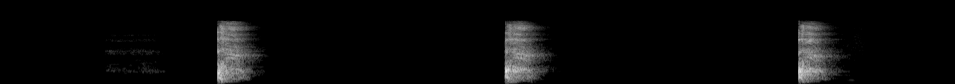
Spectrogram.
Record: {"three_cough_length": "9.6 s", "three_cough_amplitude": 29939, "three_cough_signal_mean_std_ratio": 0.2, "survey_phase": "beta (2021-08-13 to 2022-03-07)", "age": "18-44", "gender": "Female", "wearing_mask": "No", "symptom_none": true, "smoker_status": "Never smoked", "respiratory_condition_asthma": false, "respiratory_condition_other": false, "recruitment_source": "REACT", "submission_delay": "1 day", "covid_test_result": "Negative", "covid_test_method": "RT-qPCR", "influenza_a_test_result": "Unknown/Void", "influenza_b_test_result": "Unknown/Void"}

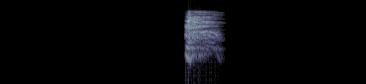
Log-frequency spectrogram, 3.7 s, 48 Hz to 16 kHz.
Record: {"cough_length": "3.7 s", "cough_amplitude": 19835, "cough_signal_mean_std_ratio": 0.22, "survey_phase": "beta (2021-08-13 to 2022-03-07)", "age": "18-44", "gender": "Male", "wearing_mask": "No", "symptom_cough_any": true, "symptom_runny_or_blocked_nose": true, "symptom_shortness_of_breath": true, "symptom_fatigue": true, "symptom_headache": true, "symptom_change_to_sense_of_smell_or_taste": true, "symptom_loss_of_taste": true, "symptom_other": true, "symptom_onset": "6 days", "smoker_status": "Ex-smoker", "respiratory_condition_asthma": false, "respiratory_condition_other": false, "recruitment_source": "Test and Trace", "submission_delay": "2 days", "covid_test_result": "Positive", "covid_test_method": "RT-qPCR"}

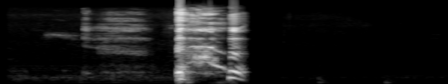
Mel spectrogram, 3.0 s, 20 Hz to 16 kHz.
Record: {"cough_length": "3.0 s", "cough_amplitude": 32768, "cough_signal_mean_std_ratio": 0.25, "survey_phase": "beta (2021-08-13 to 2022-03-07)", "age": "45-64", "gender": "Female", "wearing_mask": "No", "symptom_none": true, "smoker_status": "Ex-smoker", "respiratory_condition_asthma": false, "respiratory_condition_other": false, "recruitment_source": "REACT", "submission_delay": "2 days", "covid_test_result": "Negative", "covid_test_method": "RT-qPCR", "influenza_a_test_result": "Negative", "influenza_b_test_result": "Negative"}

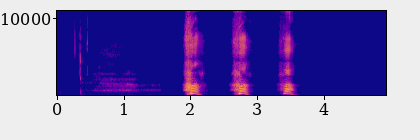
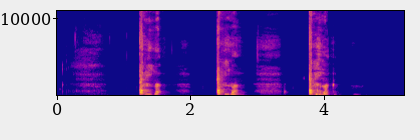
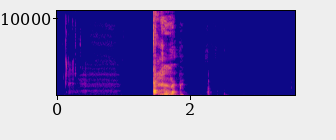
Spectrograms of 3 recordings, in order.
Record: {"exhalation_length": "4.9 s", "exhalation_amplitude": 32680, "exhalation_signal_mean_std_ratio": 0.25, "three_cough_length": "5.2 s", "three_cough_amplitude": 32768, "three_cough_signal_mean_std_ratio": 0.25, "cough_length": "3.6 s", "cough_amplitude": 32768, "cough_signal_mean_std_ratio": 0.21, "survey_phase": "beta (2021-08-13 to 2022-03-07)", "age": "65+", "gender": "Female", "wearing_mask": "No", "symptom_cough_any": true, "symptom_onset": "8 days", "smoker_status": "Never smoked", "respiratory_condition_asthma": false, "respiratory_condition_other": false, "recruitment_source": "REACT", "submission_delay": "1 day", "covid_test_method": "RT-qPCR", "influenza_a_test_result": "Unknown/Void", "influenza_b_test_result": "Unknown/Void"}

